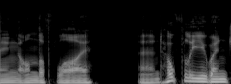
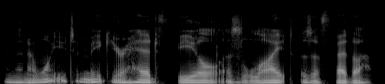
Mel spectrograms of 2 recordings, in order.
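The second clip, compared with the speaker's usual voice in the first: guided meditation; 4 dB quieter than usual. Real, not acted. Meditation host talking listeners through releasing muscle tension, guided meditation. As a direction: ease them gently into relaxation, unhurried and even.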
